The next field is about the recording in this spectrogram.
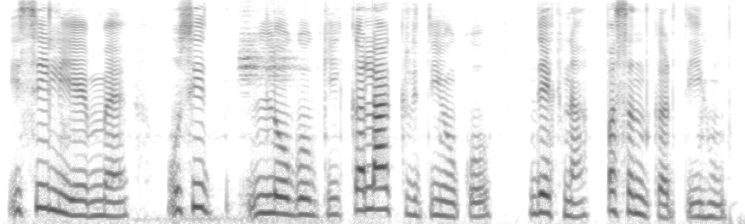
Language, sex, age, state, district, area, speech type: Hindi, female, 45-60, Uttar Pradesh, Sonbhadra, rural, spontaneous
